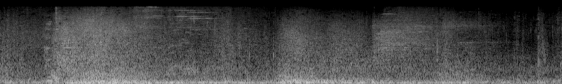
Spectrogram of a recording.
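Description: Magic blasts burst and whoosh loudly in a fight.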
